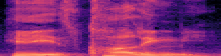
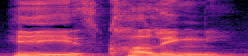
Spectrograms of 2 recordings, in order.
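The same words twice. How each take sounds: The two takes are said the same way.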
